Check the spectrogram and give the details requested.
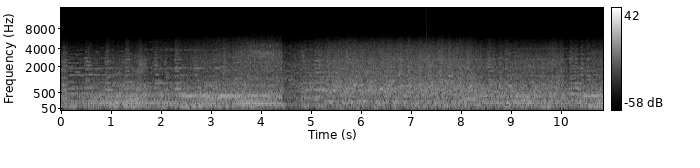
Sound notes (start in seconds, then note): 0.1 tank whirring; 3.2 dramatic music; 4.7 horn blares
